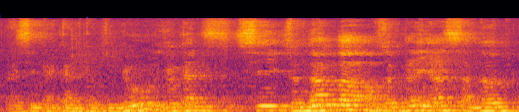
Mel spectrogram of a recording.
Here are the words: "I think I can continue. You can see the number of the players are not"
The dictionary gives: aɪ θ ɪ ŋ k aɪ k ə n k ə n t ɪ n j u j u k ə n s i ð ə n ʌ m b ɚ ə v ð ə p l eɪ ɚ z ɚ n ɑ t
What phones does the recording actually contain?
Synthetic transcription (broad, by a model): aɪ s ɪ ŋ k aɪ k ə n k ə n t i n j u j u k ə n s i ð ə n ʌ m b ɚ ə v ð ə p l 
